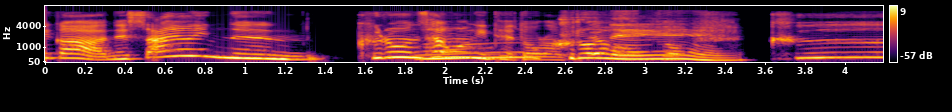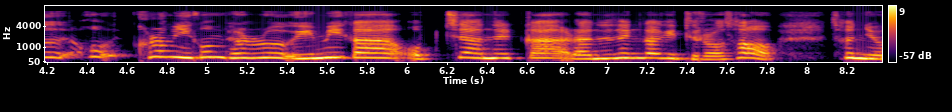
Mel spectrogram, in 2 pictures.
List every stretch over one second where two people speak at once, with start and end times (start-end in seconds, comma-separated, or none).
1.9-3.2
